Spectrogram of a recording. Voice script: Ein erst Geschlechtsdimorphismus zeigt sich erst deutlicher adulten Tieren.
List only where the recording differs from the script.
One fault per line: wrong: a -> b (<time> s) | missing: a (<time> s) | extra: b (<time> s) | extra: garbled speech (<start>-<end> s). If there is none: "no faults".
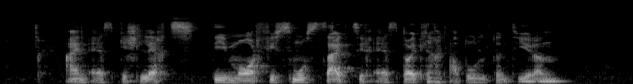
no faults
